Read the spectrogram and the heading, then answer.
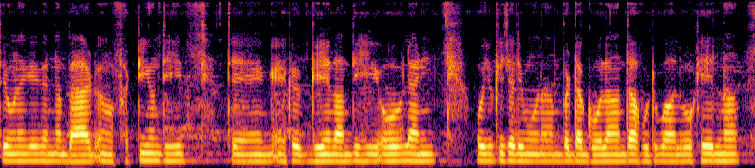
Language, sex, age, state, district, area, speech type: Dogri, male, 18-30, Jammu and Kashmir, Udhampur, rural, spontaneous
